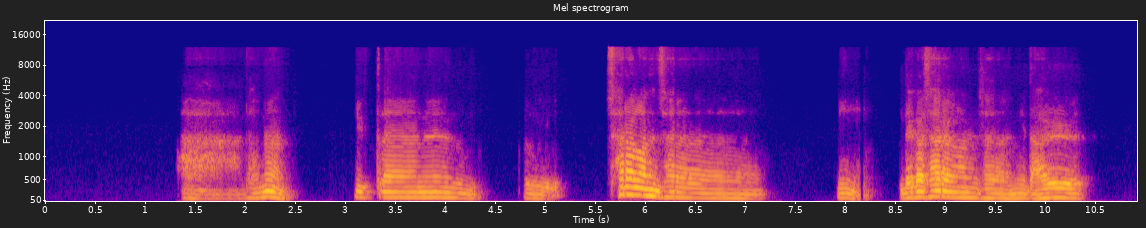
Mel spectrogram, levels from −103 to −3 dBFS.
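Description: No technical faults can be heard anywhere in the speech. There is nothing to place in time or trace to a cause.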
